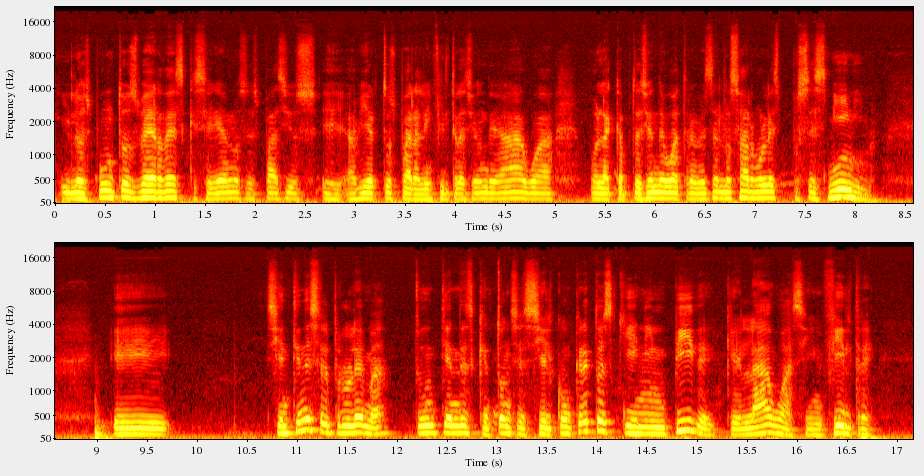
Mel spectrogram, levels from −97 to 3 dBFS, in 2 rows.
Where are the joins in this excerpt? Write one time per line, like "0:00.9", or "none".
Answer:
none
